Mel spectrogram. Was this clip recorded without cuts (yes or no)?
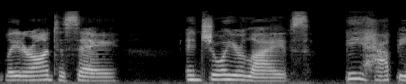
no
